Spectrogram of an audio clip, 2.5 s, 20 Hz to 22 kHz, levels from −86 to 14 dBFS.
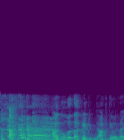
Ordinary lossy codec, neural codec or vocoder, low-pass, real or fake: none; none; 7.2 kHz; real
